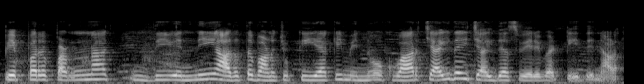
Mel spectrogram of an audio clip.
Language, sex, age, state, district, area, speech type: Punjabi, female, 30-45, Punjab, Ludhiana, urban, spontaneous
